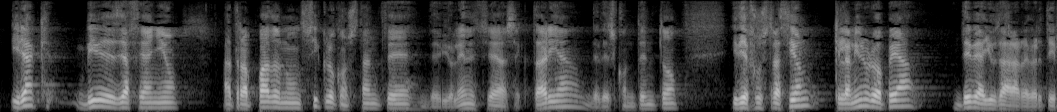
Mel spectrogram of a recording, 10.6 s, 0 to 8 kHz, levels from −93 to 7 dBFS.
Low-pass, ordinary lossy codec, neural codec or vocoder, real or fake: none; none; none; real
